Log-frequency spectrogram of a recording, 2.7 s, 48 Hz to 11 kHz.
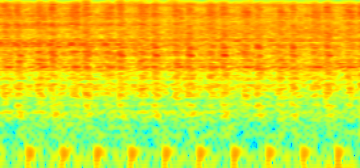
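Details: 2004 Honda CG125 barn find, unrun for years, choke on: steady cranking at about four pulses a second that never catches; it won't fire.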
